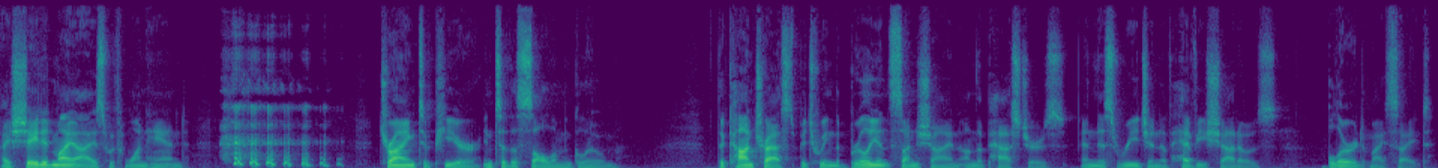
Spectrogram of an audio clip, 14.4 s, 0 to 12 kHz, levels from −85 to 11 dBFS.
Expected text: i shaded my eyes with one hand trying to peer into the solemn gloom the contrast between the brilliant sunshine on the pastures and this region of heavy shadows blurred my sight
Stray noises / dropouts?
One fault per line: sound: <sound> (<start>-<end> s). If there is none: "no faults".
sound: laugh (2.2-3.5 s)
